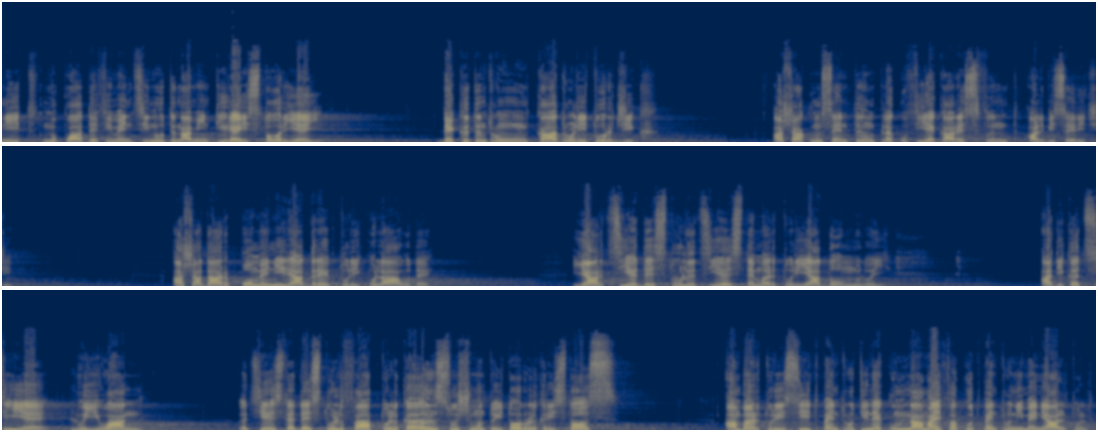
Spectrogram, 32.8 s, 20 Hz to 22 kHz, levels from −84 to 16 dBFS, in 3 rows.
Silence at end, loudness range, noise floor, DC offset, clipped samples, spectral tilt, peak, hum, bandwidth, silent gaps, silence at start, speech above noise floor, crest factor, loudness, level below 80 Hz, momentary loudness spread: 0.1 s; 7 LU; -69 dBFS; under 0.1%; under 0.1%; -3 dB/octave; -2 dBFS; none; 16 kHz; none; 0 s; 47 dB; 22 dB; -22 LUFS; -74 dBFS; 12 LU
